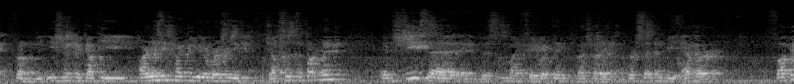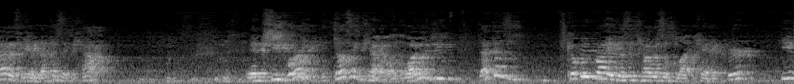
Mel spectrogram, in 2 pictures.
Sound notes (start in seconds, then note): 9.4 audience chuckles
